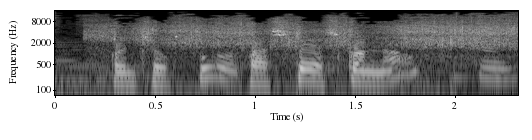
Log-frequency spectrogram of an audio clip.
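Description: Chicken pieces frying in a pan with paste and spices, a steady sizzle that comes in suddenly at the start.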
